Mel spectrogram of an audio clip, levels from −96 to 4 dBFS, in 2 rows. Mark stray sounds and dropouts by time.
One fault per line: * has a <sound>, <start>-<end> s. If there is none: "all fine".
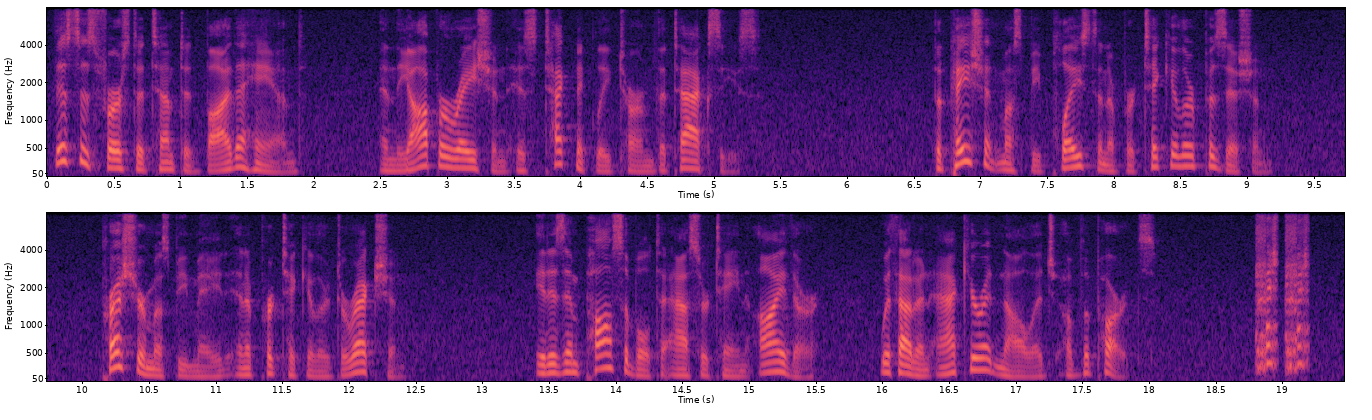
* has a laugh, 18.8-19.2 s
